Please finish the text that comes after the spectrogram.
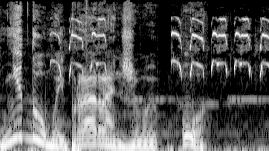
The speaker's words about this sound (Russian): это крыса? Это крыса. Ну, когда Это от удовольствия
